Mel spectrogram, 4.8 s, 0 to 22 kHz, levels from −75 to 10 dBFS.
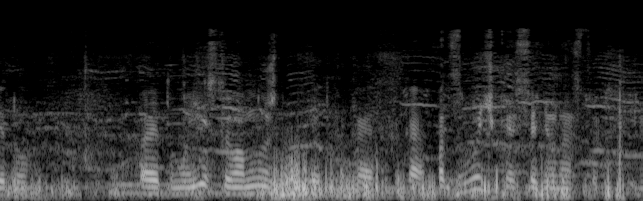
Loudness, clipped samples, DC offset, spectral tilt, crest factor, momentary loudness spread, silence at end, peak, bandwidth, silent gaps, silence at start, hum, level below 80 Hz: -21 LUFS; under 0.1%; under 0.1%; -7 dB/octave; 16 dB; 12 LU; 0 s; -4 dBFS; 12.5 kHz; none; 0 s; none; -40 dBFS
